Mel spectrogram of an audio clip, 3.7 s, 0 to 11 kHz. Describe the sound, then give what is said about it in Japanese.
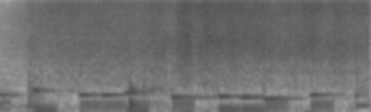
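Soy sauce sizzles in a pan, a tablespoon added to minced garlic and pork cooking in sesame oil. A loud, steady frying hiss continues without a break. “ここにニンニクのみじん切りが入ります。 あ、ニンニクもいい香りしてきましたね。はい、そしたらここにお醤油を大さじ1杯。”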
